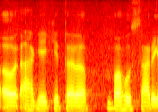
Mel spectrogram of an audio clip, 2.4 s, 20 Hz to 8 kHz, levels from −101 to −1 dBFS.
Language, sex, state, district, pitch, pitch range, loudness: Hindi, male, Bihar, Kaimur, 105 Hz, 100-110 Hz, -19 LUFS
